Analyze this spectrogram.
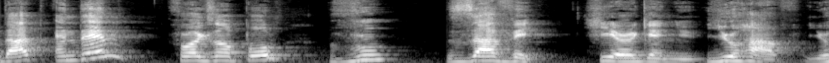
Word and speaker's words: vous avez: So the S in vous is pronounced when followed by a vowel sound.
